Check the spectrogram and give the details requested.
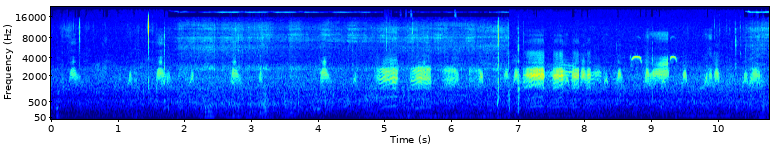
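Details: Crested ducks give harsh, nasal calls in irregular bursts, growing louder and busier toward the end, with a couple of high thin notes, recorded on 18 June during monitoring at the Coyle River estuary, Santa Cruz, Patagonia, Argentina.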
